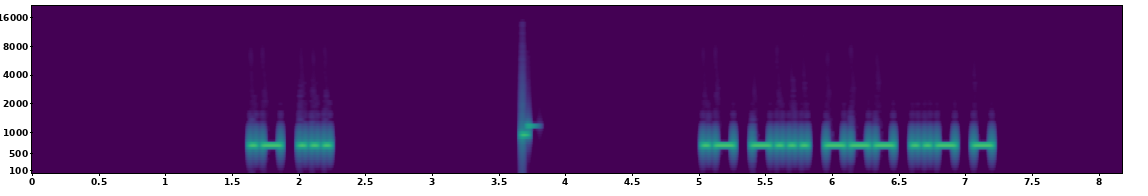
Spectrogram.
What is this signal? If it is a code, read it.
Morse code, heard as a keyed tone, about 22 wpm, 700 Hz. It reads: AS ABOUT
